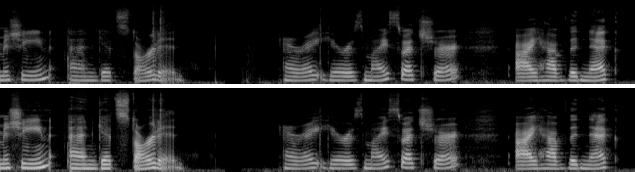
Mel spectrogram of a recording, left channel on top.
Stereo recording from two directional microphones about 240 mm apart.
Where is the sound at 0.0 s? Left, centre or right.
Right.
